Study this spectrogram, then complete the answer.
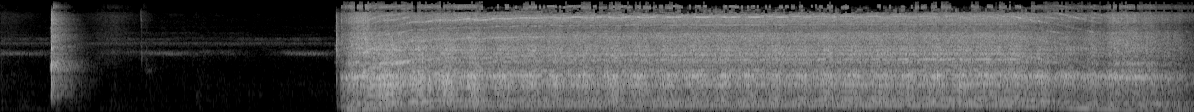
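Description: A new electric mixer grinder blends sugar, starting after a brief click and quiet pause into a loud, steady high-pitched whirring roar that holds for several seconds before winding down at the end.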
